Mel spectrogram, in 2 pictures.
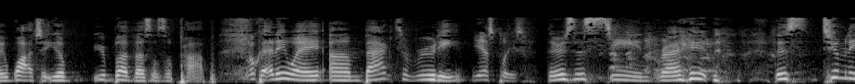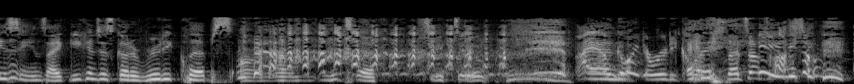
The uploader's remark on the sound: LIVE at NYCPodfest!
